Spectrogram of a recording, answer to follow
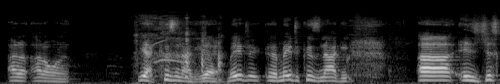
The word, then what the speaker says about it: Kusanagi: And in this production, the lead character of Major Kusanagi, am I pronouncing that right? I don't want to. Yeah, Kusanagi.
